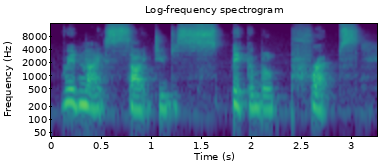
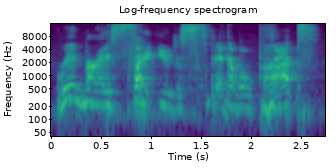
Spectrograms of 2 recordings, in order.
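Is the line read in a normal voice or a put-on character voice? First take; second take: normal; put-on. First: It is read in the reader's normal voice. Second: It is read in a put-on character voice. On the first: The speaker calls it wrong. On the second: The speaker calls it right.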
